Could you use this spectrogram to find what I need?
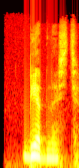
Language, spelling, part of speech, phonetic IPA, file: Russian, бедность, noun, [ˈbʲednəsʲtʲ], Ru-бедность.ogg
- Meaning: 1. poverty, poorness 2. indigence, penury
